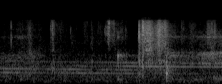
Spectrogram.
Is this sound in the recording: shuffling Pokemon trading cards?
yes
